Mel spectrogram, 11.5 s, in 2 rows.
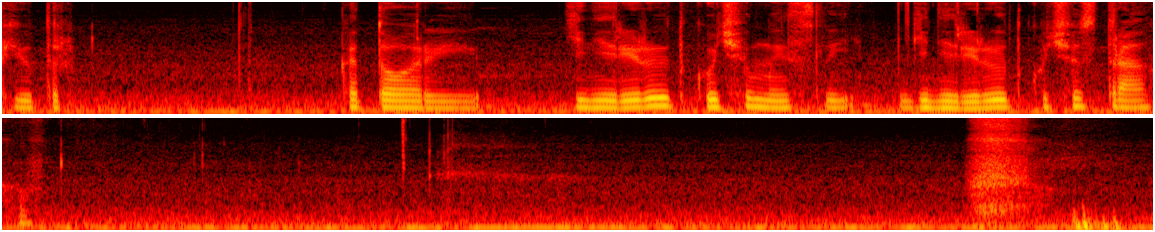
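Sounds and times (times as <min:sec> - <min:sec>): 
speech: 0:00.0 - 0:00.5, 0:01.7 - 0:06.1
steady hiss: 0:00.0 - 0:11.5
deep exhale during a breathing meditation: 0:07.9 - 0:08.8, 0:10.6 - 0:11.5.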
